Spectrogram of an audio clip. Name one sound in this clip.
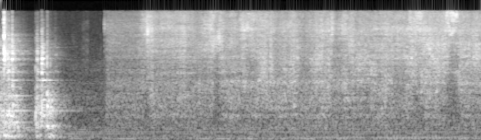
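Plastic sheeting rustles as it is brushed against.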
